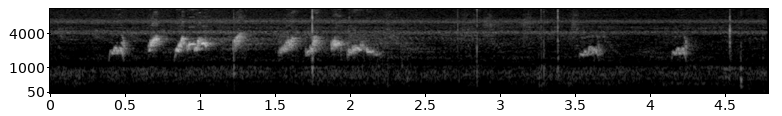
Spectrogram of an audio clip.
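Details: Red-whiskered bulbul recorded while trapping on 31 March 2019: a lively string of rapid, slurred whistled notes, then a pause and two isolated chirps, with a faint click or two and a steady hum.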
